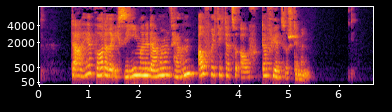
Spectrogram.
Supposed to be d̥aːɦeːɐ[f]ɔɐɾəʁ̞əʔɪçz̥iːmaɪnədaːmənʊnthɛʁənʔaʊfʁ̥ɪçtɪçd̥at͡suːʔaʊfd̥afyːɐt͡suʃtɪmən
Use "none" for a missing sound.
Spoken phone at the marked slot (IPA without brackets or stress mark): f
